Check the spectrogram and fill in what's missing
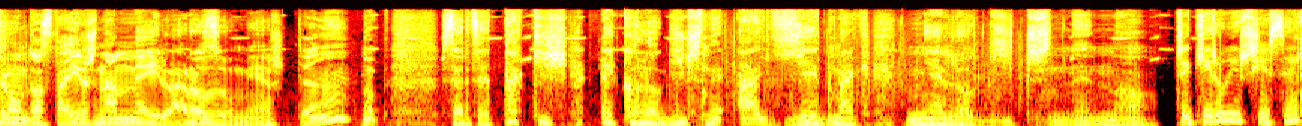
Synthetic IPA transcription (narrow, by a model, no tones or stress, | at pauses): t̪uɾɔ̃w̃d̪ɔst̪ajɛʂnamɛjla̰ɾɔzumʲjɛʂnɔfsɛɾt̪sɛt̪akʲiɕɛkɔlɔɡʲit͡ʂnɘʔajɛd̪nakɲɛlɔ̰ɡʲit͡ʂnɘ̰nɔ̰t͡ʂɨkʲɛɾujɛʂɕɛsɛɾ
